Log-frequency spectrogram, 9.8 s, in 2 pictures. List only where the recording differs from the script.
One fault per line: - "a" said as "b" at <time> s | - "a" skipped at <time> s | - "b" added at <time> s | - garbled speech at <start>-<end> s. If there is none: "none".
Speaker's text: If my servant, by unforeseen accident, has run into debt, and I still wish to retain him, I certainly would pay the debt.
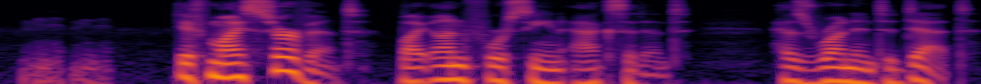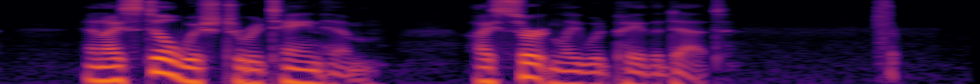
none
